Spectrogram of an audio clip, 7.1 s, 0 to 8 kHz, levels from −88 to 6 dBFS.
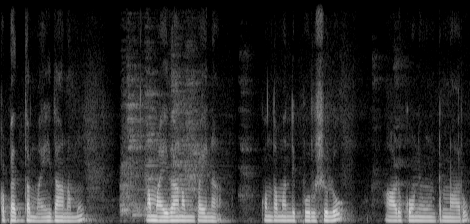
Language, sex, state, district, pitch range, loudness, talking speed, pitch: Telugu, male, Andhra Pradesh, Krishna, 135-145 Hz, -18 LUFS, 85 wpm, 140 Hz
